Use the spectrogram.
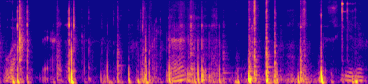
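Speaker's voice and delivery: unvoiced aside while fixing the camera; whisper. Real, not acted. Host whispering to herself while setting up the stream. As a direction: breathe it under your breath.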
